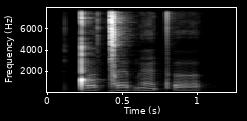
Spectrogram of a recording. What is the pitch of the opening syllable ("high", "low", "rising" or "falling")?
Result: low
